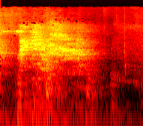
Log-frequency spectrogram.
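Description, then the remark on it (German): A single drawn-out cat cry in the early morning, loud, rising into a strained wail that lasts about two seconds before trailing off into quiet. “Ja, die haben es mal wieder, die Katzen. Am frühen Morgen.”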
